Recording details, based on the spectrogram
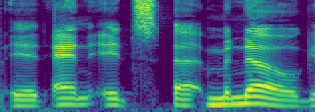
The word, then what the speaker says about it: Minogue: And I look it up, and sure enough, Minogue is how it's pronounced, by the way.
